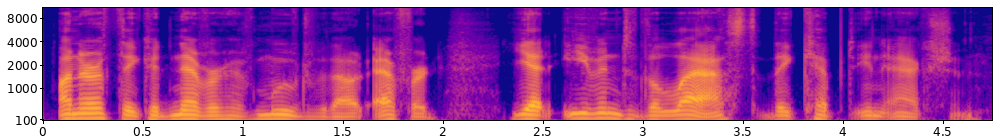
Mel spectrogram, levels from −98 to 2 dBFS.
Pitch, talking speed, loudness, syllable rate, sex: 110 Hz, 225 wpm, -21 LUFS, 5.8 syllables/s, male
